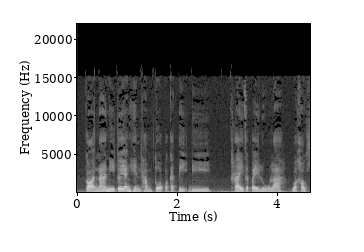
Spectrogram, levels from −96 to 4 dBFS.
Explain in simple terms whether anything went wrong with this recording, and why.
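Electrical interference from the mains supply, at 50 Hz, leaked into the recording chain, causing mains buzz. Sharp spikes twice per power cycle add a faint, steady, raspy buzz underneath the speech, running from start to finish with many overtones reaching well above the hum itself.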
